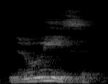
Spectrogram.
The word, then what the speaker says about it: Louis: está la gran diferencia si son de origen francés la s no se pronuncia y así es de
